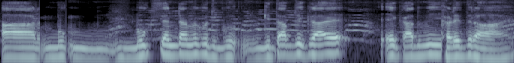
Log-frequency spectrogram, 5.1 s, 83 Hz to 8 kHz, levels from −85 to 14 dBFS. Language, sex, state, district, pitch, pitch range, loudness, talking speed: Hindi, male, Uttar Pradesh, Hamirpur, 135 Hz, 125-155 Hz, -19 LUFS, 150 wpm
